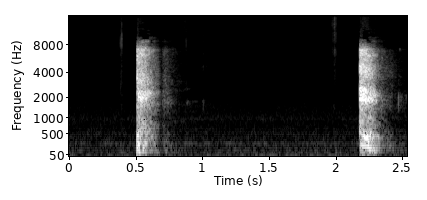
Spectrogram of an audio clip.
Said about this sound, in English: Are you sneezing? Yeah. That's okay, you're not near me.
